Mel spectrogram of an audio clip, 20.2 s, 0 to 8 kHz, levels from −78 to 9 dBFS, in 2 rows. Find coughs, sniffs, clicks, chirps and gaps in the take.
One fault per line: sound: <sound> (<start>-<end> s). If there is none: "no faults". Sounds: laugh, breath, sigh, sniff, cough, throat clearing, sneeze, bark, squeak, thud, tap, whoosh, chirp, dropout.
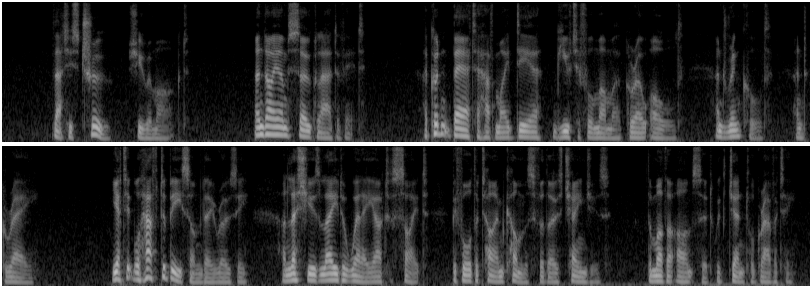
no faults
